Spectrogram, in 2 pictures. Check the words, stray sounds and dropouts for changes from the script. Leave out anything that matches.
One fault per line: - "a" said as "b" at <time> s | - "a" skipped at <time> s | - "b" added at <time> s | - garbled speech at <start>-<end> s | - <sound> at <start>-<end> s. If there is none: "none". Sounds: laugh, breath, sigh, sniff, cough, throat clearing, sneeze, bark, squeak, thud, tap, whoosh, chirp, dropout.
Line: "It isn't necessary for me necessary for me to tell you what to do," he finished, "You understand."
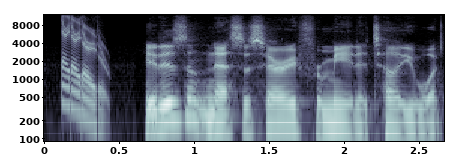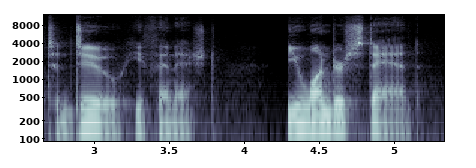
- chirp at 0.1-0.5 s
- "necessary for me" skipped at 2.0 s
